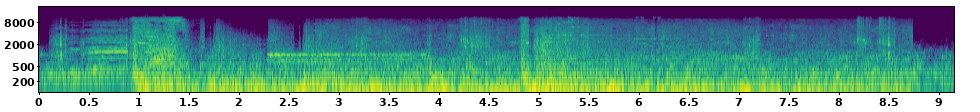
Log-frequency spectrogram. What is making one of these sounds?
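A torpedo explodes underwater with a deep boom.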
